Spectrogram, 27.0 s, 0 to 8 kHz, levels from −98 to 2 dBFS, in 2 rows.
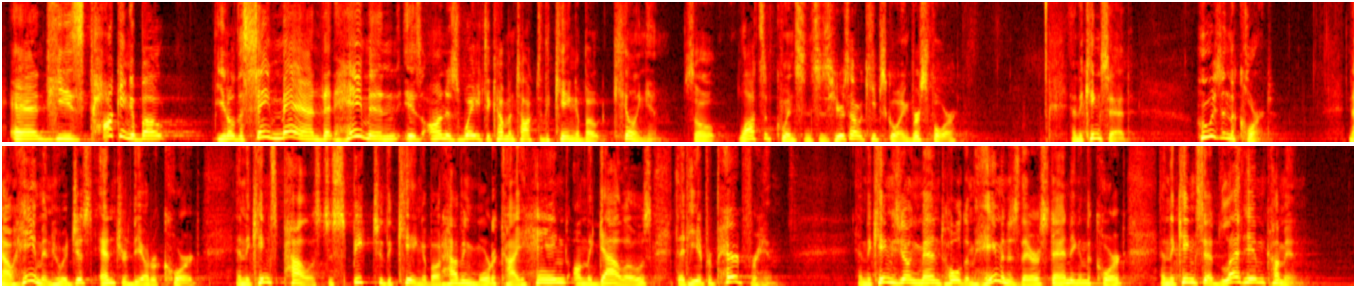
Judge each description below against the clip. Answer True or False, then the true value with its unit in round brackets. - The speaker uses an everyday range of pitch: False (5.7 semitones)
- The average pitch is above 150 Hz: True (185 Hz)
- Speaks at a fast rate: True (215 wpm)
